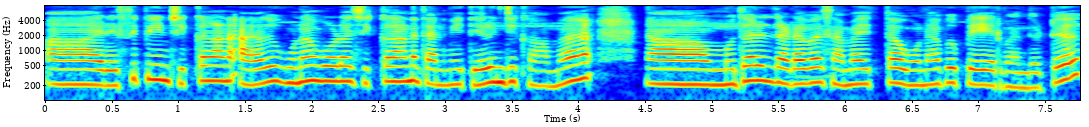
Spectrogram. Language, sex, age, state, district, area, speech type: Tamil, female, 18-30, Tamil Nadu, Pudukkottai, rural, spontaneous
